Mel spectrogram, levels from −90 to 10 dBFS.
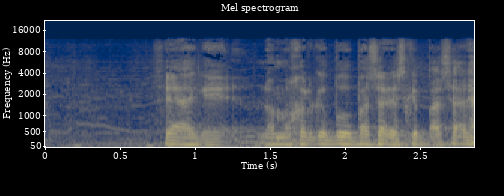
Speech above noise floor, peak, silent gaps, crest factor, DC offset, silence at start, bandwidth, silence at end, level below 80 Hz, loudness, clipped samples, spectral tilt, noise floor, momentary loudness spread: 20 dB; -6 dBFS; none; 20 dB; under 0.1%; 0 s; 12.5 kHz; 0 s; -44 dBFS; -25 LUFS; under 0.1%; -5 dB/octave; -44 dBFS; 22 LU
